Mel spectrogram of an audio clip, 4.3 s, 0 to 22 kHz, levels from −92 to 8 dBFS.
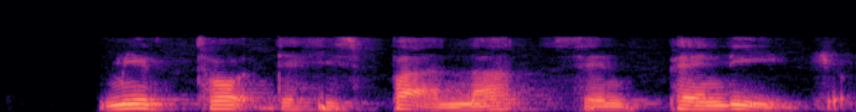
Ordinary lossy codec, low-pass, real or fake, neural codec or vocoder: AAC, 24 kbps; 5.4 kHz; real; none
